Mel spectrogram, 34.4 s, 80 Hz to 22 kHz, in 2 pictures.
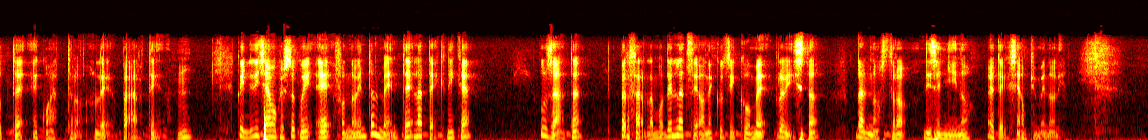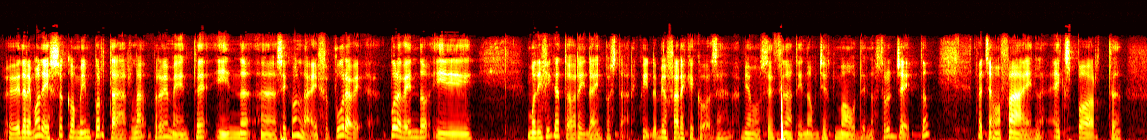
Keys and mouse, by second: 11.6 KP_1, 13.8 z, 14.5 z, 15.5 z, 15.9 z, 29.1 Tab, 31.5 click.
